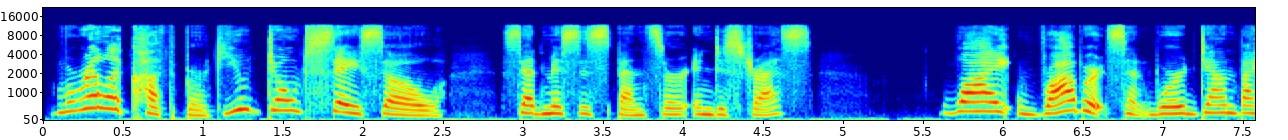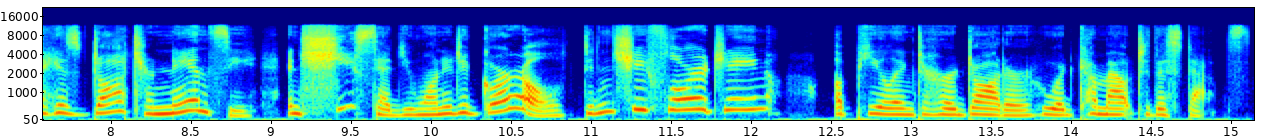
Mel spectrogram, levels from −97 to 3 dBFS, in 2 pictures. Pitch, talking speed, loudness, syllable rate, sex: 260 Hz, 160 wpm, -19 LUFS, 4.2 syllables/s, female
